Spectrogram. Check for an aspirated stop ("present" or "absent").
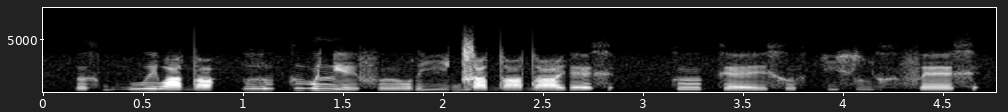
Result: absent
